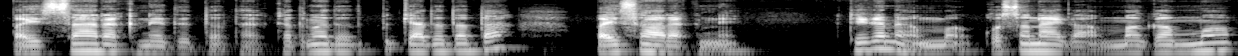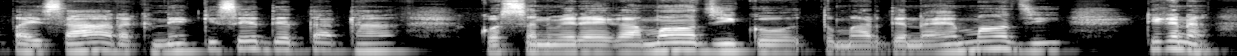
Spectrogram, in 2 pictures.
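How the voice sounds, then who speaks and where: A man's voice: fairly high pitch, vocal fry, a little mellow. A male teacher with a Bihari Hindi accent giving an exam-focused lesson, repeating questions and answers for the class. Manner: repetitive, quizzing the class. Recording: dull lo-fi recording.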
